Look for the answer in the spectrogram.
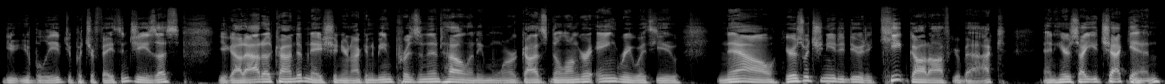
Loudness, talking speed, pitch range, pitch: -22 LUFS, 250 wpm, 95-120 Hz, 105 Hz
